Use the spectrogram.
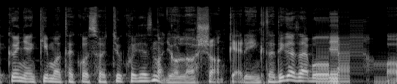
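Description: From 3.17 s to the end of the clip at 3.98 s, the speech collapses into a rigid, metallic buzz pitched at about 66.7 Hz, loosely tracking the words. This is robotic sound from repeated short buffers, likely caused by audio arriving too seldom: playback loops a fragment of roughly 15 ms over and over, and since most of the stretch is repetition rather than fresh audio, the loop rate imposes that fixed drone.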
